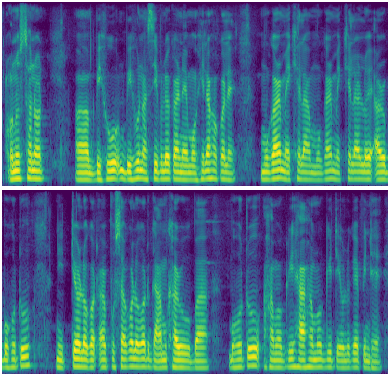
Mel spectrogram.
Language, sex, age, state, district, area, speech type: Assamese, male, 18-30, Assam, Charaideo, urban, spontaneous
